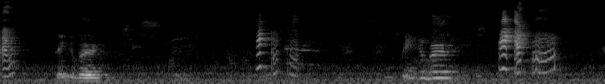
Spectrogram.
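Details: Pet quaker parrot (monk parakeet) talking in a room. It says phrases like peek a boo, give me a kiss and thank you baby. Nasal, speech-like syllables and scratchy, harsh squawks come in short bursts separated by quiet gaps.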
